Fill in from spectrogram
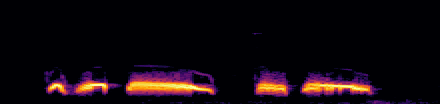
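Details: Spotted dove cooing in the 'giọng thổ' style, played to excite a lure bird: two quick hollow notes followed by a long steady coo, then the pattern starts again with a clipped note and another drawn-out coo.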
